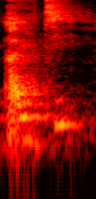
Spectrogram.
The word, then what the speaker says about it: Hayti: Bah disons moi je pense que c'est tout simplement comme ça se prononce ça se dit Haïti, je pense que le i le Y ça si tu veux ça dit i en fait et Haïti.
